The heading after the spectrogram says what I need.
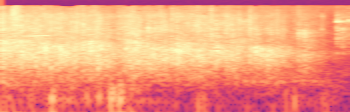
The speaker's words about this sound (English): Clap one more time for him.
